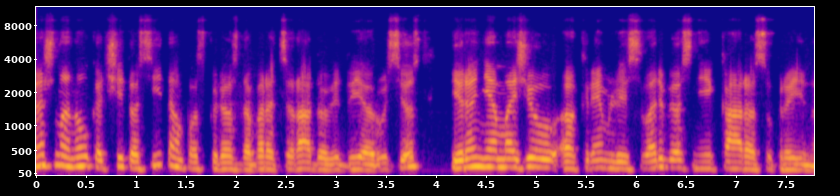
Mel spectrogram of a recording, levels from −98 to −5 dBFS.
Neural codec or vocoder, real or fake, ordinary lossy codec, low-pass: none; real; Opus, 24 kbps; 7.2 kHz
